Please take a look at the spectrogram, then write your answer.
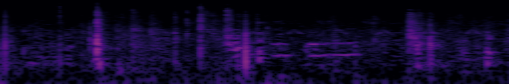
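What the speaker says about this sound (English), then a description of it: "Look at those chickens eating right there." Chickens cluck in short, scattered bursts nearby, with soft background rustling and no talking.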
